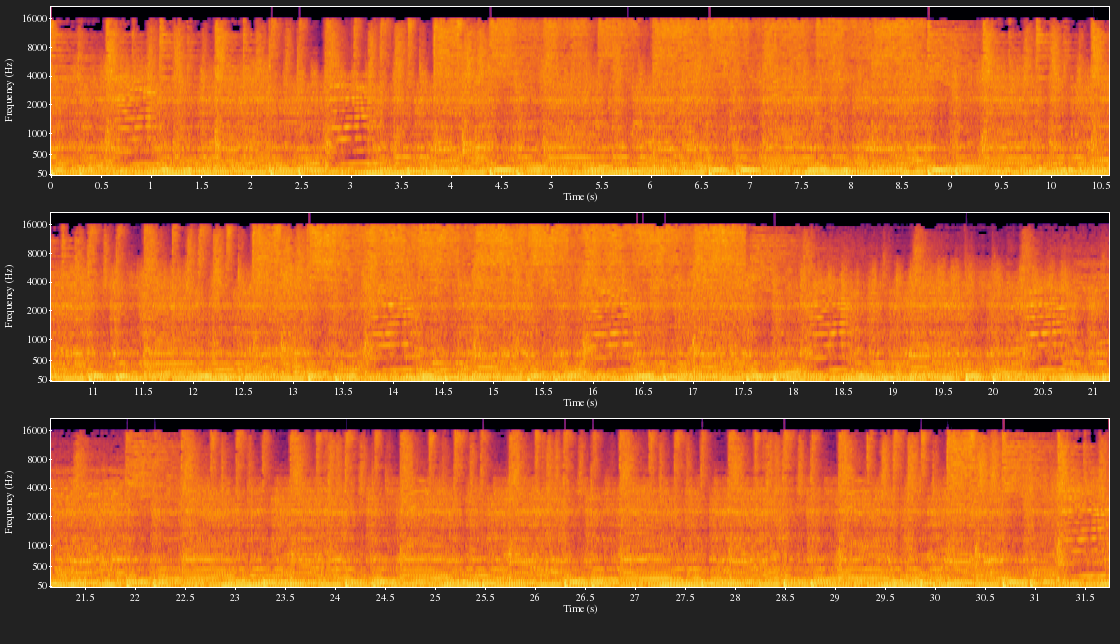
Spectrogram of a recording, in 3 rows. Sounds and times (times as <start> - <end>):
Bass guitar: 0.0 - 31.7
Electric guitar: 0.0 - 31.7.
